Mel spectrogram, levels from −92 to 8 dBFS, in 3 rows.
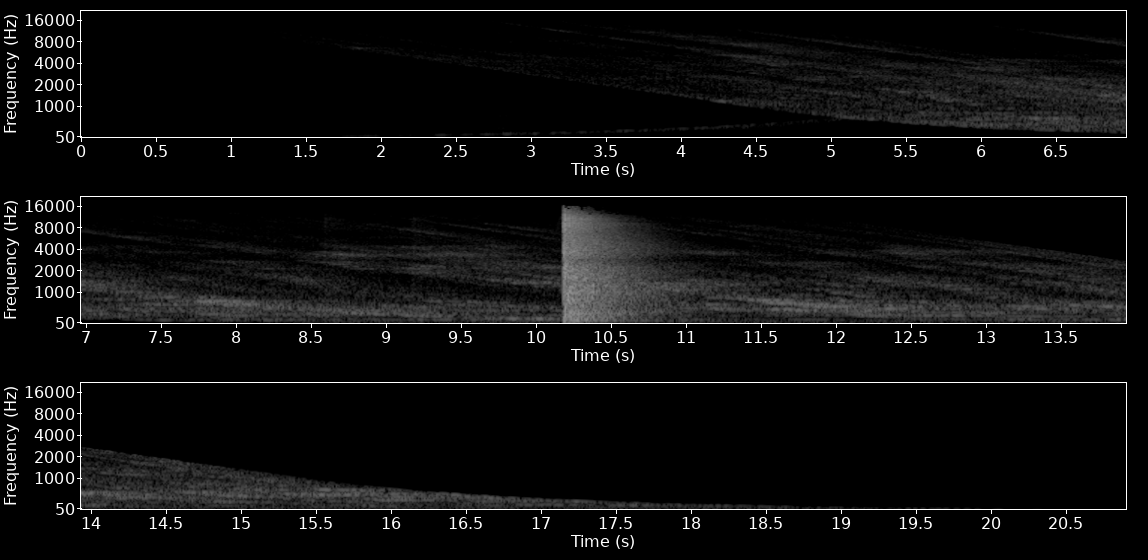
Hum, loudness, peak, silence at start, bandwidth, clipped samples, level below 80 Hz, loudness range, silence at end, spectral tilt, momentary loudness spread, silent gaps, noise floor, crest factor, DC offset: none; -31 LUFS; -8 dBFS; 5.65 s; 16.5 kHz; under 0.1%; -76 dBFS; 26 LU; 4.2 s; -1 dB/octave; 23 LU; none; under -90 dBFS; 40 dB; under 0.1%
